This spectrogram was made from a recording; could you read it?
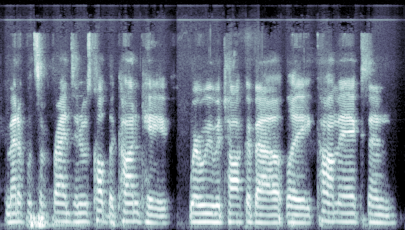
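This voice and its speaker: A woman's voice: low voice, little pitch movement, moderate pace, low-quality recording. Woman guest on a podcast, chatty and upbeat, lots of likes and ums. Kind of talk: casual interview chat.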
